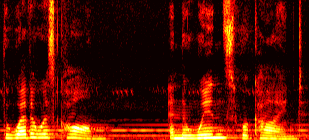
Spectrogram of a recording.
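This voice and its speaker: A woman's voice: fairly high pitch, a little slow. A woman telling a folktale as dramatic audio play narration. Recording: reverberant, faint music underneath.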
